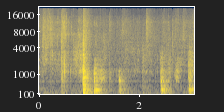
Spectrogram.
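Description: Minced meat seasoned with chili flakes, black pepper and salt sautéed in a pan, soft sizzling under scattered scrapes and taps of a spoon stirring, quiet and close, no talk.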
